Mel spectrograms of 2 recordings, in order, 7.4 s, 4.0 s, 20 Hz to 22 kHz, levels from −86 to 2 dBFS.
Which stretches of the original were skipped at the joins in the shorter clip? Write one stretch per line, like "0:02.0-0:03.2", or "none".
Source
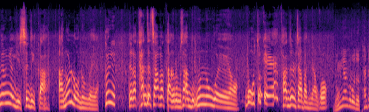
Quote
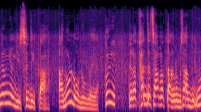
none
